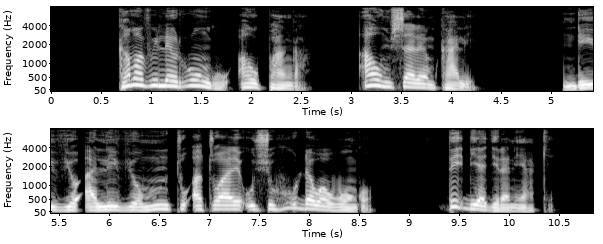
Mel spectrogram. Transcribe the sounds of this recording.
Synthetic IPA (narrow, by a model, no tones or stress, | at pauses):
kamavilɛɾuŋɡuʔaupaŋɡa̰ | aum̩ʃalɛm̩ka̰lḭ | ndivjɔʔalivjɔm̩tuʔatɔaɛʔuʃuɦuɗawauwɔŋɡɔ̰ | ðiɗijaʄiɾanija̰kʰɛ̥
